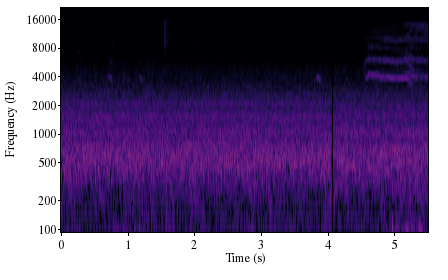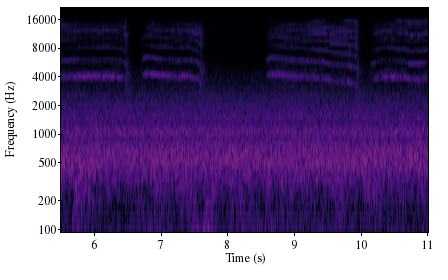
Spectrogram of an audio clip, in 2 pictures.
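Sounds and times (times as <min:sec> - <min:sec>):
rain hiss: 0:00.0 - 0:11.0
bird high-pitched calls: 0:03.8 - 0:07.8, 0:08.6 - 0:11.0.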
